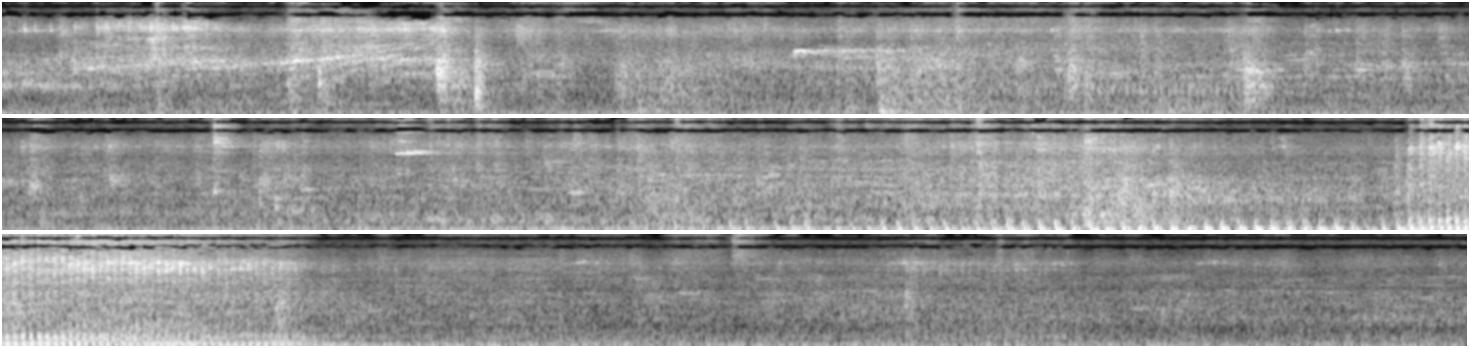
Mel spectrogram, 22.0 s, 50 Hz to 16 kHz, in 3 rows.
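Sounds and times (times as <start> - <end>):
motorbike engine passing: 9.5 - 16.7.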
